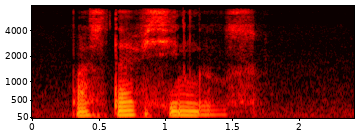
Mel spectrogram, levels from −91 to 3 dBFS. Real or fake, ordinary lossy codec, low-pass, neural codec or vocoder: real; AAC, 32 kbps; 7.2 kHz; none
